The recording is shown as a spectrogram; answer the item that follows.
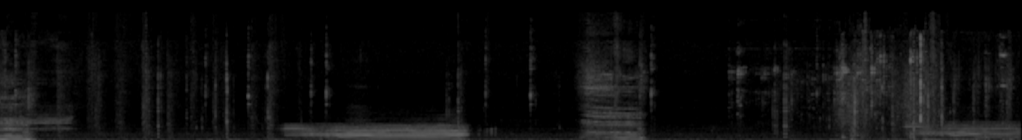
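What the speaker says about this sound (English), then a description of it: "All these things did was moo at me." Cattle in the Lord of the Rings Online game moo several times in a row, drawn-out lowing calls rising and falling over a steady ambient game background, a couple overlapping close together.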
